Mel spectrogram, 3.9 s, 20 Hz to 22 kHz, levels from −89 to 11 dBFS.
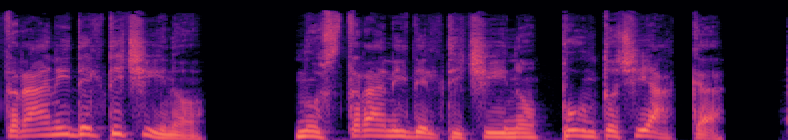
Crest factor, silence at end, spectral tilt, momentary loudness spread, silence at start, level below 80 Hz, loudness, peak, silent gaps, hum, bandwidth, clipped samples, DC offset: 14 dB; 0.35 s; -4.5 dB/octave; 7 LU; 0 s; -46 dBFS; -22 LUFS; -8 dBFS; 1.03-1.47 s; none; 16 kHz; under 0.1%; under 0.1%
